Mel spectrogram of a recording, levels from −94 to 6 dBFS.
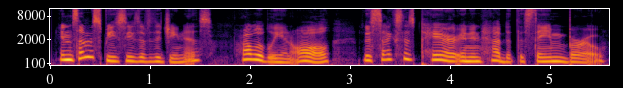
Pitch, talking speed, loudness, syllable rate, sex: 230 Hz, 180 wpm, -17 LUFS, 5.3 syllables/s, female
